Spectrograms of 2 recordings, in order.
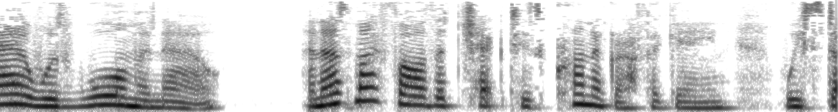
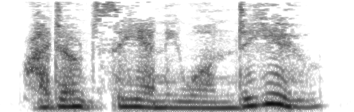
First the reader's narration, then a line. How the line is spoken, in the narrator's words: he hissed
